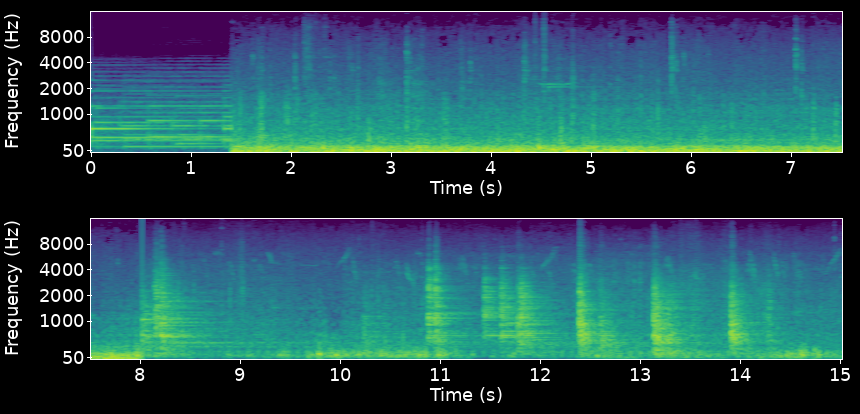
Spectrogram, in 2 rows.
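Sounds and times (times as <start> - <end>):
combine harvester rumbling: 1.4 - 8.8.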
